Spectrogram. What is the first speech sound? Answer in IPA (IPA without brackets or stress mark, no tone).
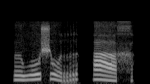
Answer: ɵ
